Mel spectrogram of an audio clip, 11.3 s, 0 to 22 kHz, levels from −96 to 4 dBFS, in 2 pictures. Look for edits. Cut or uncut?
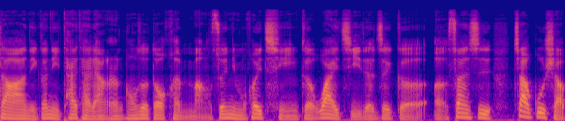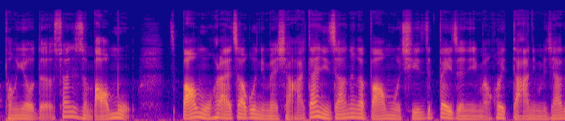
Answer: cut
